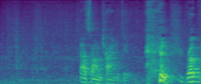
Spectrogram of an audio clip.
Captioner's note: chuckles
